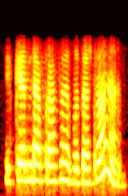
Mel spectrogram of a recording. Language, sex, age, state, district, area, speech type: Odia, female, 45-60, Odisha, Angul, rural, conversation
